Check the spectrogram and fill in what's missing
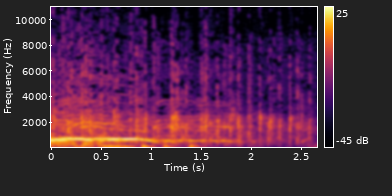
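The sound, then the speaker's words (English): A crowd cheers loudly for parents and alumni at a boys lacrosse event, with a sustained shout rising over the noise at first, then dense, rapid clapping and whoops filling the space as the applause carries on. “And so I want you to cheer on your parents, the alumni, the people that come out and see you and love you. Cheer them on right now, guys.”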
